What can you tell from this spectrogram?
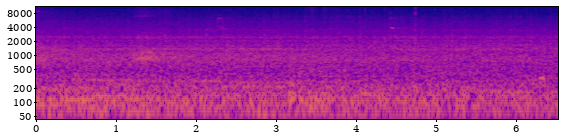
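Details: Steady low traffic rumble from passing vehicles, with no animal calls standing out.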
